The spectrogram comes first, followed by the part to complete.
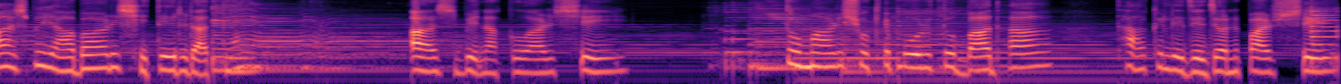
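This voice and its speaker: Music plays in the background while this woman talks with fairly even intonation. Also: medium pitch for a woman. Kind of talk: poetry reading. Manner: sorrowful, emotional.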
